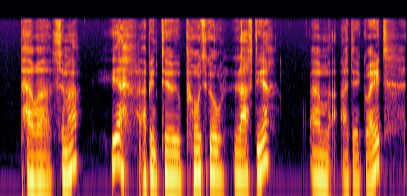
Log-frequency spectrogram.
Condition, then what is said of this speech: Down syndrome. I can't always find the right words, which can be frustrated.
